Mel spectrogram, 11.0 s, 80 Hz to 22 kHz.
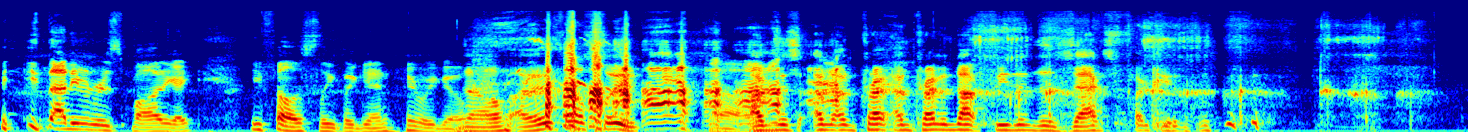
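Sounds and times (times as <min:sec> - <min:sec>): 
speech: 0:00.4 - 0:09.6
laughter: 0:03.6 - 0:06.9
heavy wheezy breathing into microphone: 0:07.3 - 0:10.8.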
